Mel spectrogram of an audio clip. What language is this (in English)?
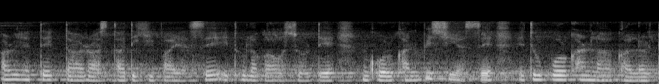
Naga Pidgin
